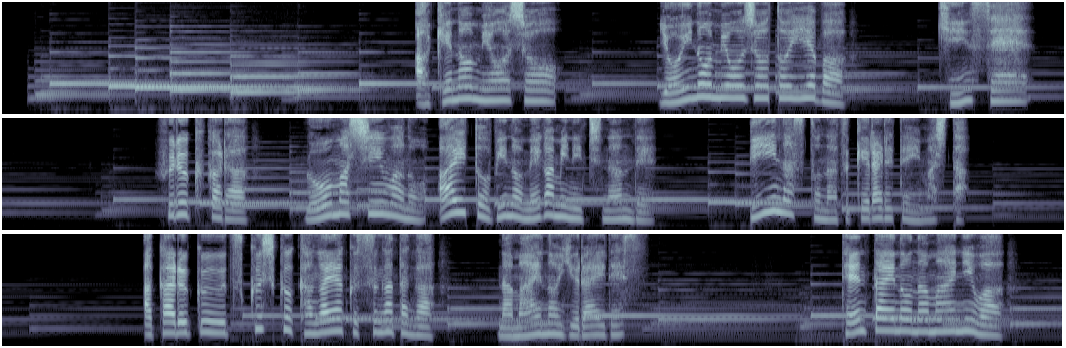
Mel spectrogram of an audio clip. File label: Narration Planetarium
